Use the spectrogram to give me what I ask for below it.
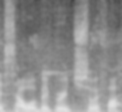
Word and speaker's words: Sowerby Bridge: The town itself is actually called Si Bridge. I think I'm pronouncing that right. The map location will be up on the screen now. Anyway, so I say Saabby Bridge.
